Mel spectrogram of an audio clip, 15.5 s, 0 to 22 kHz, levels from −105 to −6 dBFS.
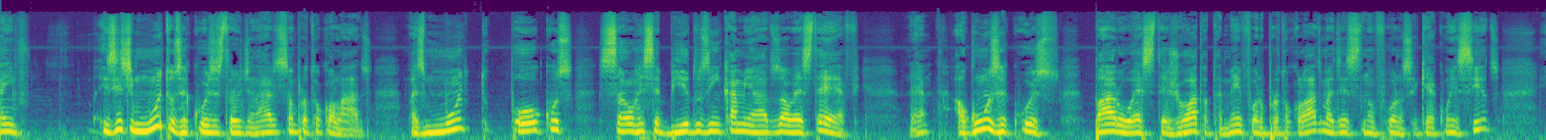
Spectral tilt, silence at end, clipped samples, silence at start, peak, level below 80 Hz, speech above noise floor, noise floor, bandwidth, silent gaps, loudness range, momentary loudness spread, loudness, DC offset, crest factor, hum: -5.5 dB/octave; 0.2 s; under 0.1%; 0 s; 0 dBFS; -34 dBFS; 31 dB; -44 dBFS; 16 kHz; none; 3 LU; 11 LU; -13 LUFS; under 0.1%; 14 dB; none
